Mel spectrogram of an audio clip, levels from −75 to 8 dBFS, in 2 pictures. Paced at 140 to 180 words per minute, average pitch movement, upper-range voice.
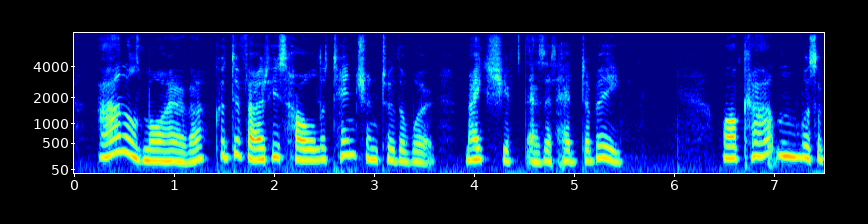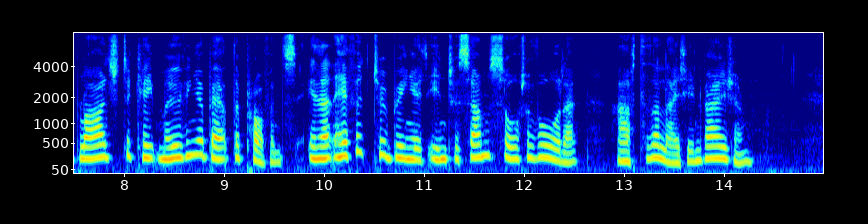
Yes: average, 165 wpm; average, 4.4 semitones; high, 210 Hz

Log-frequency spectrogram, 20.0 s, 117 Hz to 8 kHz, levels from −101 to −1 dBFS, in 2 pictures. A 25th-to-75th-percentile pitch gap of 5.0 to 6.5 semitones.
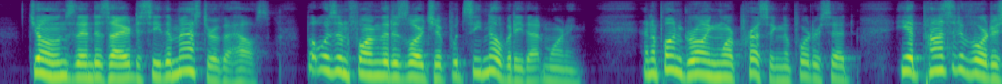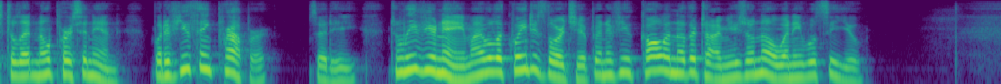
Yes: wide, 5.4 semitones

